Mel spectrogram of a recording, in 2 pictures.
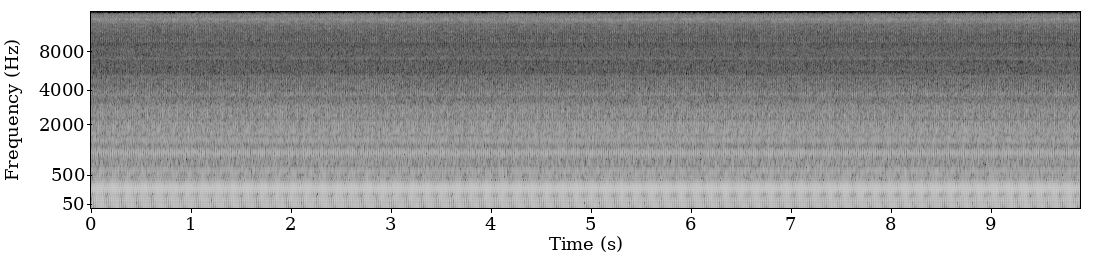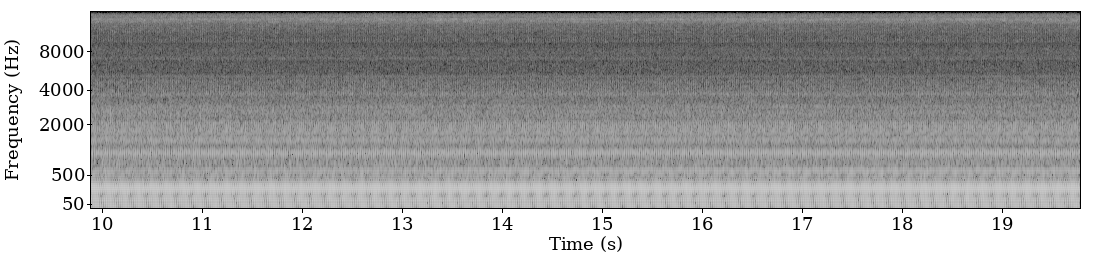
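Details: Nebulizer compressor running as white noise for sleep: continuous, even motor hum and buzz without change; nebulizer running.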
